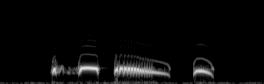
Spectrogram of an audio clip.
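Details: Lure call of a spotted dove for drawing in wild birds: a single clear phrase of soft coos, the third long, vibrating and falling in pitch, ending on a brief arched note.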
